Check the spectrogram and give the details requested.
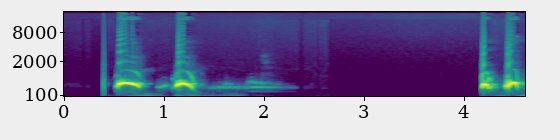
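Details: Male spotted dove of the Kuk 4 type, a firm rhythmic voice valued by keepers: two deep rounded coos about half a second apart, a soft drawn-out tail, a pause, then two more coos.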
